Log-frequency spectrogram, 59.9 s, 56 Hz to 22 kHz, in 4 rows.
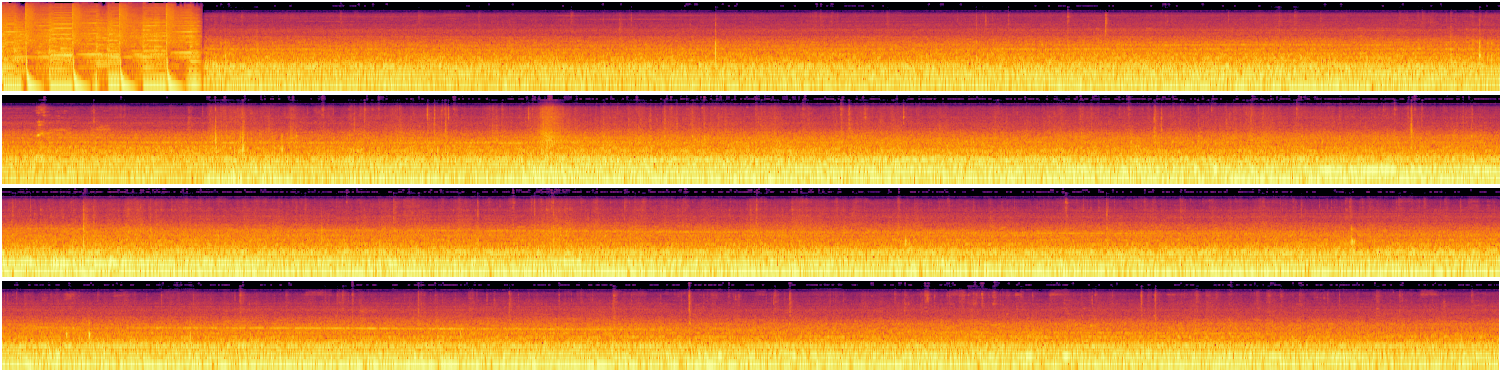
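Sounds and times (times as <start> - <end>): aircraft cabin engine rumble: 2.0 - 59.9
faint falling whine: 16.8 - 59.8.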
